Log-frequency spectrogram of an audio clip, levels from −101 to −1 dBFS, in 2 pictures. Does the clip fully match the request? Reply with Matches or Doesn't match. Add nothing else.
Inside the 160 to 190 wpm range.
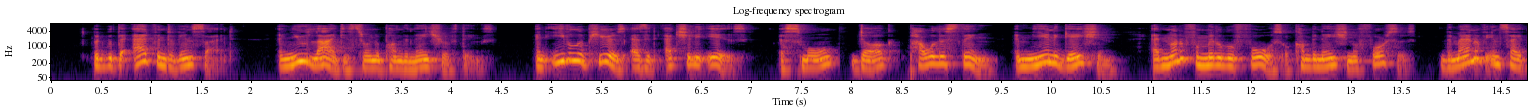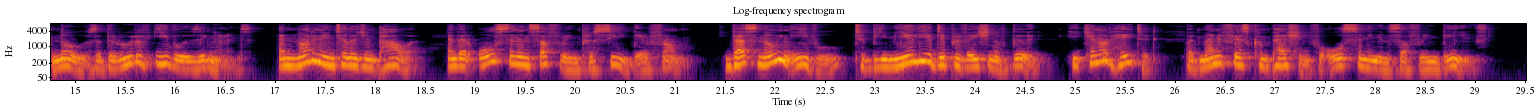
Matches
